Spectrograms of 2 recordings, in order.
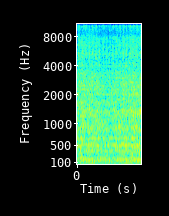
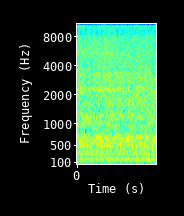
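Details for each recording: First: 3.6L Pentastar V6 van at idle after replacing the camshaft to cure rear-bank (bank one) rocker-arm ticking, refilled with 5W-30: smooth, even idle with no valvetrain tick; repair successful. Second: Chrysler 3.6 Pentastar V6 van before repair: bright, fast light tick over a steady idle from the rear head, bank one; a broken roller rocker arm damaged the camshaft, fixed by replacing rocker and camshaft.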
